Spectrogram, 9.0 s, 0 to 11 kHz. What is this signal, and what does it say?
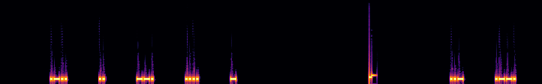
Morse code, heard as a keyed tone, about 40 wpm, spaced as for 14 wpm, 700 Hz. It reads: LIGHT UP
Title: 6x Character Spacing - Top 200 Words - 40wpm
